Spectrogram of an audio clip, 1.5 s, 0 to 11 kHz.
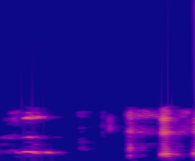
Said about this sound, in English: Yeah, let's do it together. I got to clear my throat, too. Okay, 1, 2, 3.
